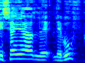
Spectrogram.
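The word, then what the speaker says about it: Shia LaBeouf: Quisiera que Shia LeBouf, que se pronuncia así, sí que me gritaba el oído cada dos por tres, just do it, mientras no puedo resolver un problema.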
